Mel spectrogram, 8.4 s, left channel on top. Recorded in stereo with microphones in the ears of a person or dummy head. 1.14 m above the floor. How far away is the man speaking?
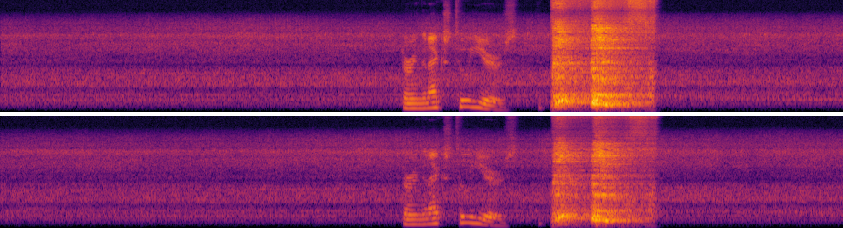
About 1.0 m.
